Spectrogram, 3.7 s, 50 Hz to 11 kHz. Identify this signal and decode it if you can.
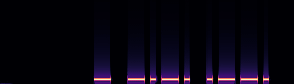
Morse code, heard as a keyed tone, about 17 wpm, 700 Hz. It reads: TCP
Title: USA Call Sign Postfixes - 3 Letters 17wpm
